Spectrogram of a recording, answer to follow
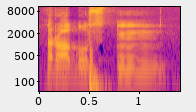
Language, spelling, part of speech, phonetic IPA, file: Czech, robustní, adjective, [ˈrobustɲiː], Cs-robustní.ogg
- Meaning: robust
